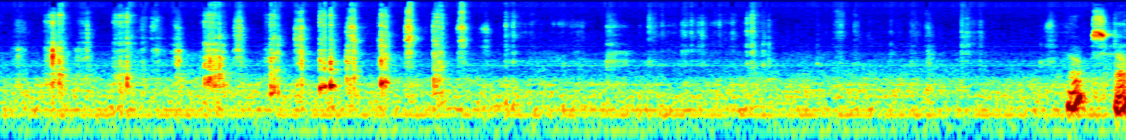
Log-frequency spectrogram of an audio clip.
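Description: Scissors make a rough cut through material for a reusable white board and base craft: a run of close, crisp snips in quick rhythm, then a pause before a few more snips near the end.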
